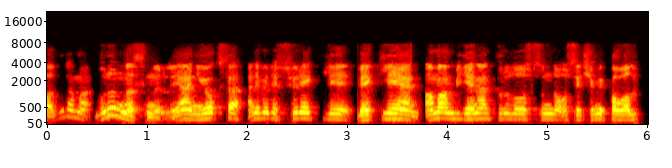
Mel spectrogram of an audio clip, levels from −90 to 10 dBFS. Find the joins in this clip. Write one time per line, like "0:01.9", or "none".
0:03.8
